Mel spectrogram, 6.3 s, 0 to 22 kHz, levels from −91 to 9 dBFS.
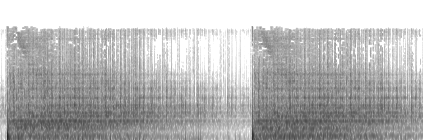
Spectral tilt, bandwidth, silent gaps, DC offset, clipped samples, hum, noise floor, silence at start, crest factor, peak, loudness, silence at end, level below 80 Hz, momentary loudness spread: -5 dB/octave; 11.5 kHz; none; under 0.1%; under 0.1%; none; -46 dBFS; 0.1 s; 24 dB; 0 dBFS; -25 LUFS; 0 s; -32 dBFS; 14 LU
